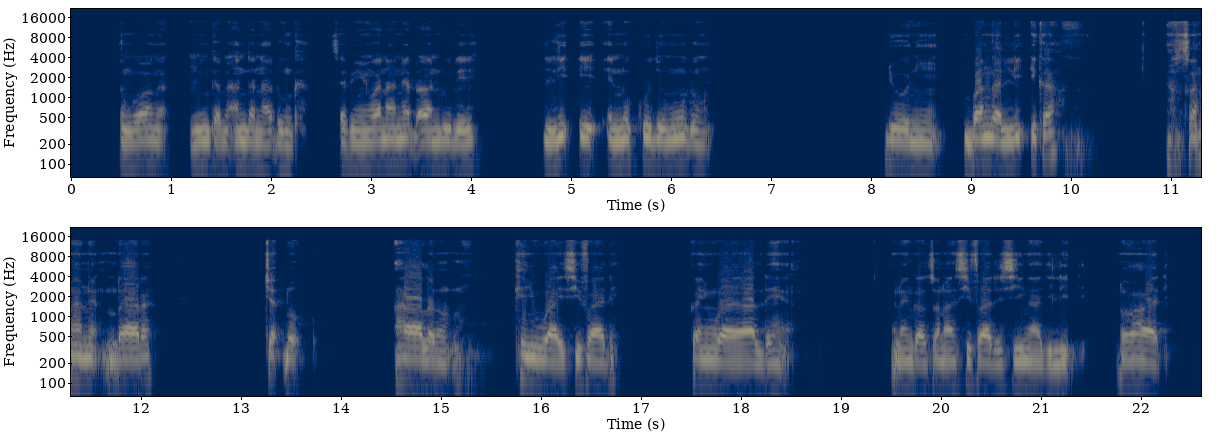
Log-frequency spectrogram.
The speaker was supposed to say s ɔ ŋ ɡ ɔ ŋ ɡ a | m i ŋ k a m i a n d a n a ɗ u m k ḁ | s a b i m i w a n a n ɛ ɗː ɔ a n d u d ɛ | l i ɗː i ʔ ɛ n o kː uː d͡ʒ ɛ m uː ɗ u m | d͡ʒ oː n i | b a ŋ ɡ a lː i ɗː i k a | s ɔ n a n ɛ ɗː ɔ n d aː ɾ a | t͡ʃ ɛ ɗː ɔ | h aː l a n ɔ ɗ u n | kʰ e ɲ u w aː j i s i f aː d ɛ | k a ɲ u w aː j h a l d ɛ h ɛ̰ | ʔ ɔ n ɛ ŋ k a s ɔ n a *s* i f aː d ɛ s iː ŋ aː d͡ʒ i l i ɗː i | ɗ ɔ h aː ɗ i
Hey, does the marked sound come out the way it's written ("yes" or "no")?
yes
